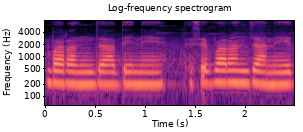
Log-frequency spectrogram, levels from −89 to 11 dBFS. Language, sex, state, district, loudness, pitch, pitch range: Chakma, female, Tripura, Unakoti, -17 LUFS, 205 Hz, 205-215 Hz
